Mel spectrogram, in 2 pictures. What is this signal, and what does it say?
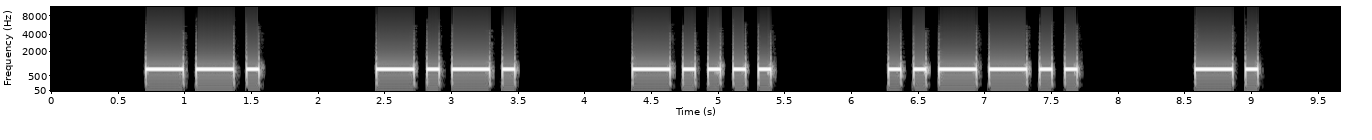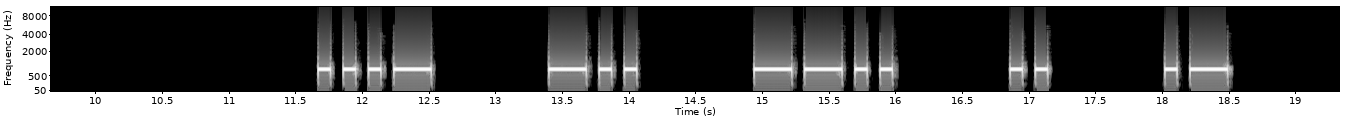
Morse code, heard as a keyed tone, about 13 wpm, spaced as for 7 wpm, 800 Hz. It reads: GC6?N VDZIA
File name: LEZIONI / 10 SIGNS / 10D COMA ws 12wpm 3618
